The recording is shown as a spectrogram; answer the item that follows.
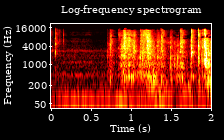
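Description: Plastic candy wrappers crinkling and rustling as packs are handled, a run of small crackles that gets busier in the second half.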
